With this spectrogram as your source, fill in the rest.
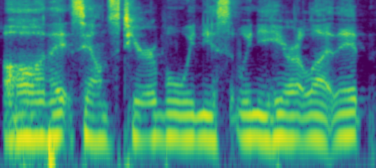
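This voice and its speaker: A man's voice: mid-range voice, monotone, a little fast, a little mellow. A man with a Kiwi accent chatting casually as a podcast co-host in an agreeable, easygoing way. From New Zealand. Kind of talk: casual chat.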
